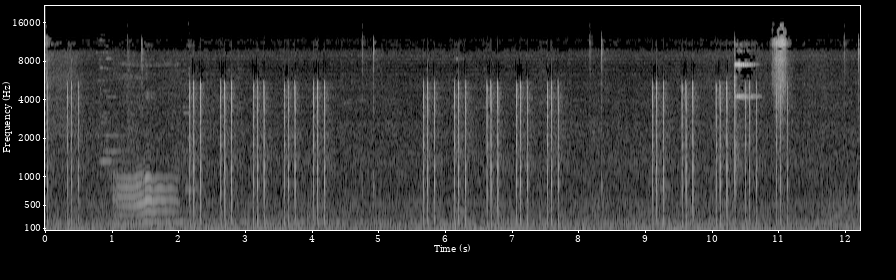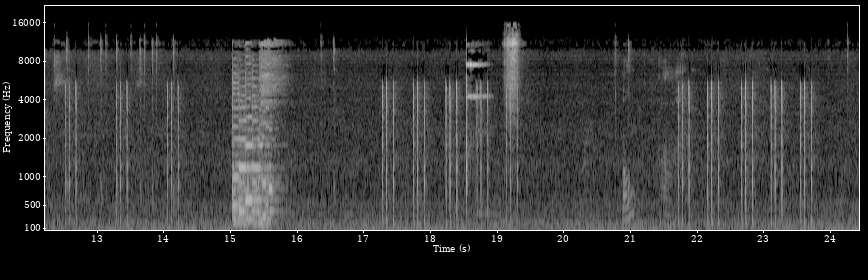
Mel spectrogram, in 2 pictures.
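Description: A slot machine's reels spin and stop with quick, even clicking beeps.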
